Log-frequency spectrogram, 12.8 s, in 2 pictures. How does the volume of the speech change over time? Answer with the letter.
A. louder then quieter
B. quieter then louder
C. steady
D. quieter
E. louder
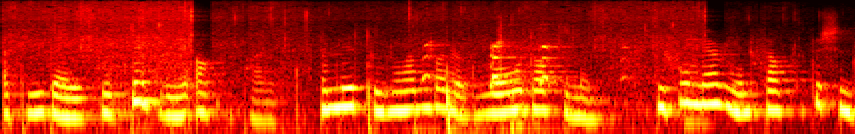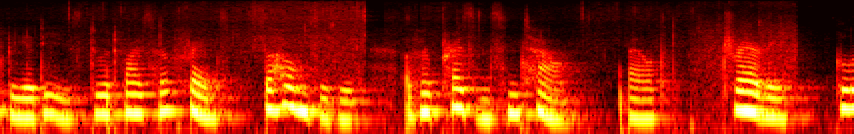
C.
